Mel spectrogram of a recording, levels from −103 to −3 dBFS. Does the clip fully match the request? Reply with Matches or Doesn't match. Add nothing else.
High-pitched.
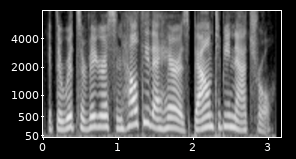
Matches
